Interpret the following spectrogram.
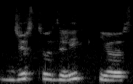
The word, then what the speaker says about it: Justus Lipsius: And in English, we say Justus Lipsius, no, like in Latin.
